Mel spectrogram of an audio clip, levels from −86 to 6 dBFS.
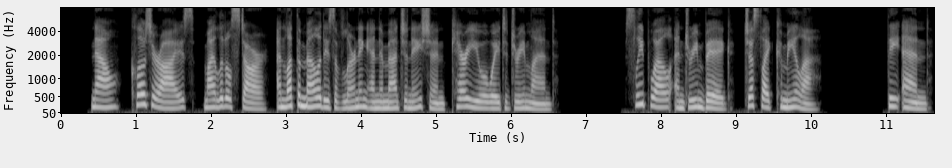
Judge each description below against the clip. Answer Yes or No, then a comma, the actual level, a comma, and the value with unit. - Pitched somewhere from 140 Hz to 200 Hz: Yes, high, 190 Hz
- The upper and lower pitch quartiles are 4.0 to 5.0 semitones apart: Yes, average, 4.7 semitones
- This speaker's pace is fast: No, average, 155 wpm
